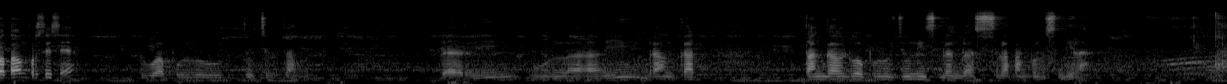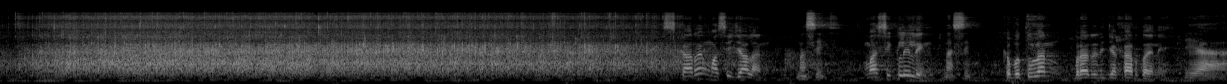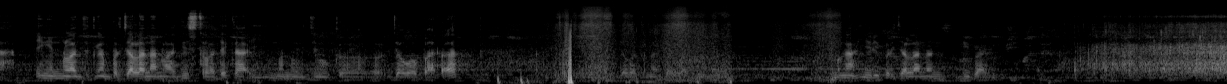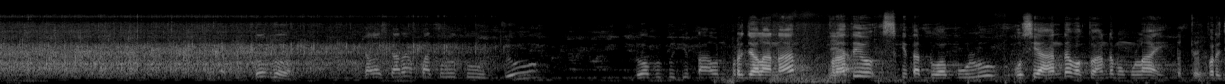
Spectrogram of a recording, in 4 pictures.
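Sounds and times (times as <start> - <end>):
audience applauding: 12.0 - 19.6, 35.3 - 42.0.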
